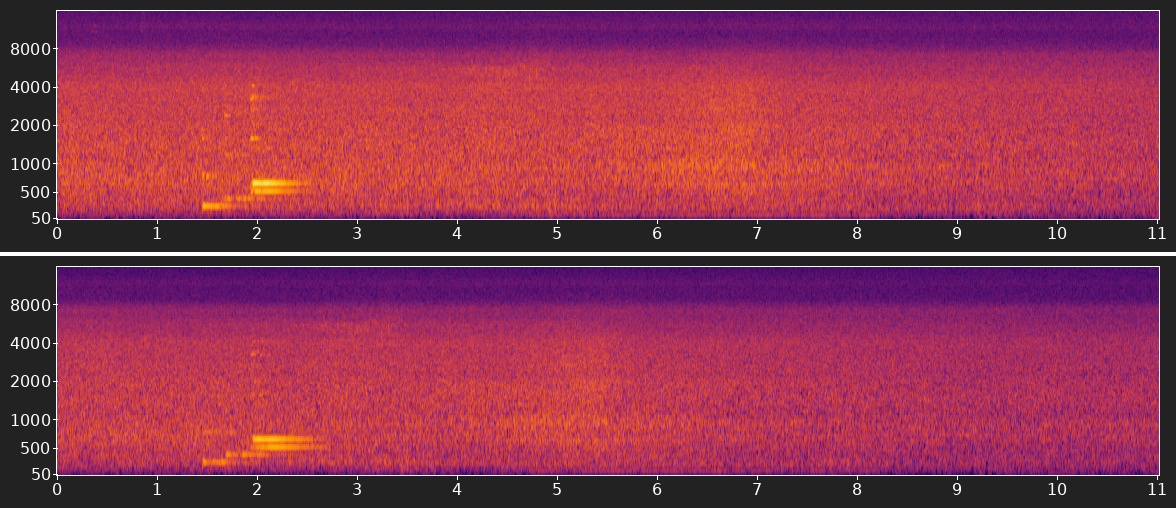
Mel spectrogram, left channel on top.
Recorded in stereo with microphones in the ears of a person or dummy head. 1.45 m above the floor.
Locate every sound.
1.4 s a ringtone: 65° left (ahead or behind), 5 m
